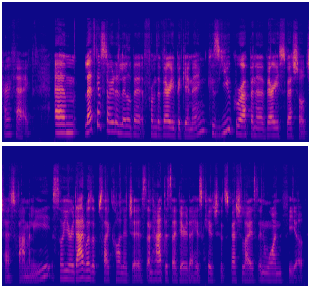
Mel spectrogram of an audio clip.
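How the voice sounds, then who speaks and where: Low-pitched woman host with creaky voice. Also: moderate pace, fairly bright tone. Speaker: interview host. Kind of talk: scripted introduction and conversational interview questions.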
